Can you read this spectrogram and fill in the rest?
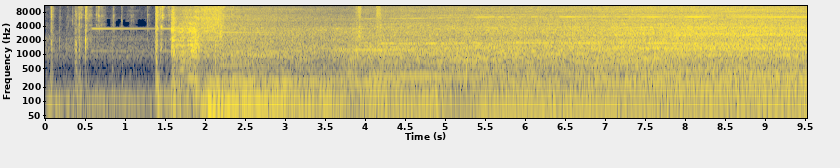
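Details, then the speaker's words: Jaguar XJ6 X300 non-supercharged engine, one-minute run after replacing both serpentine belts: crank then steady even idle with no squeal or chirp from the belts; new belts running normally. "Then we're going to start the engine. We're going to let it run for 1 minute."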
